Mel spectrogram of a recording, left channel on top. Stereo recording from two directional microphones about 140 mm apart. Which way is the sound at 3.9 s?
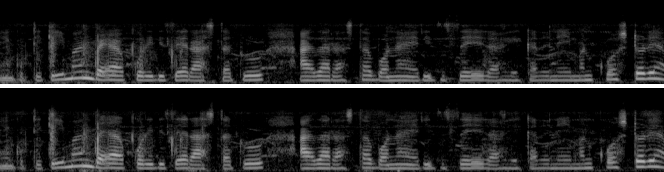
35° left (ahead or behind).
